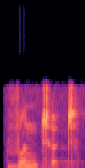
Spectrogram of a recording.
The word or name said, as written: Vuntut National Park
